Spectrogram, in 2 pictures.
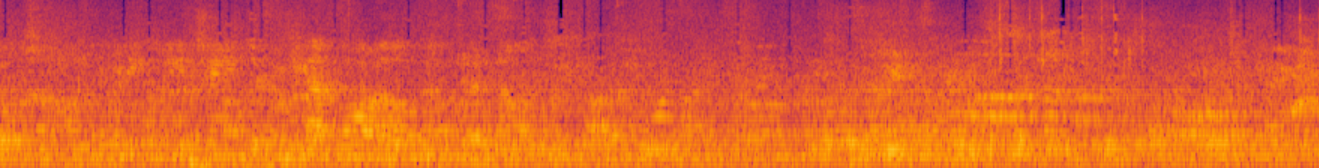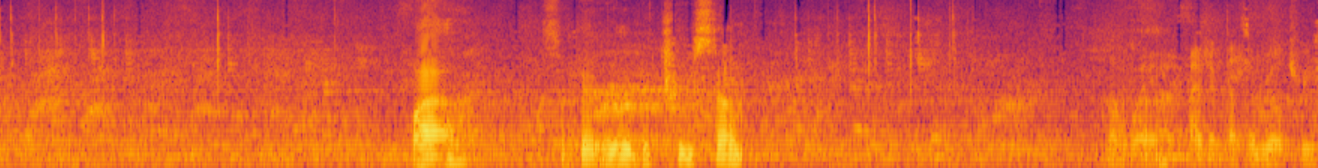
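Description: Many people talk and murmur in a large echoing hall.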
